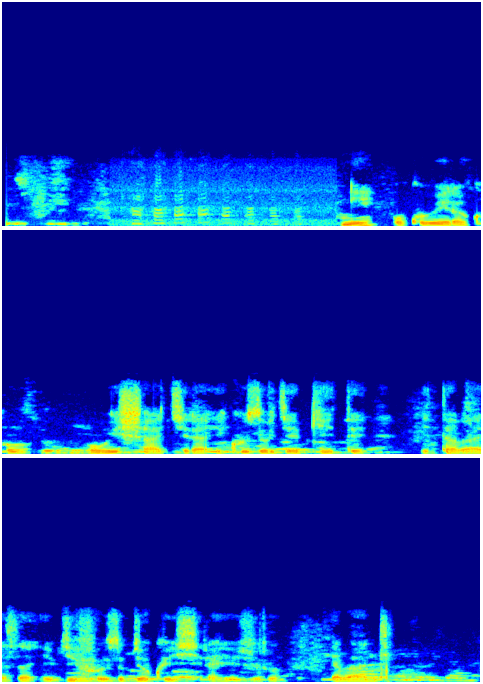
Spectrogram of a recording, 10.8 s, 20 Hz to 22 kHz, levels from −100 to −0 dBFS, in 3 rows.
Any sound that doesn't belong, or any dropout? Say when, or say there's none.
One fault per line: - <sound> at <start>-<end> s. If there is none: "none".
- laugh at 0.9-2.3 s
